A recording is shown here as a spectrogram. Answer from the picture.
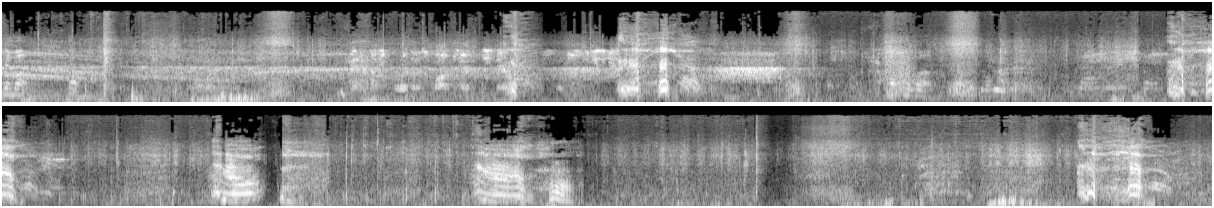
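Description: Indistinct voices of people talking and calling out, with a steady two-pitched tone through the first ten seconds and a short laugh about eight seconds in.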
